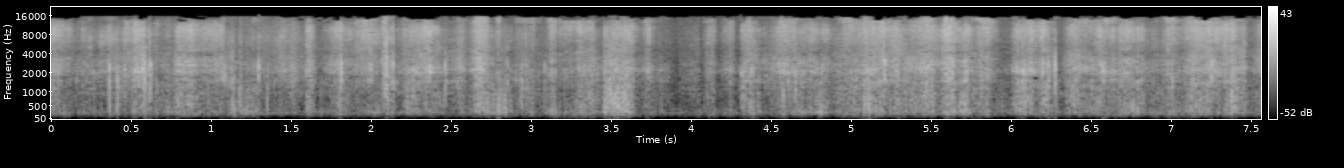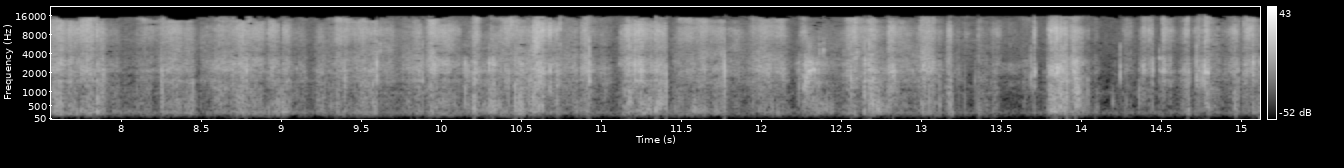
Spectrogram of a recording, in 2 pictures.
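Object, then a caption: Plastic portable audio recorder with microphone housings. Long pink acrylic nails lightly tap and scratch the top and mic housings of a small, hollow, black plastic Tascam portable recorder. A dense, continuous run of bright, crackly clicks and scrapes fills the clip at a steady level, with almost no low end. Each tap dies away almost instantly.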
